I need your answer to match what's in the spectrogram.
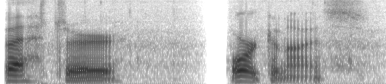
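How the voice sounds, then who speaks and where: A young Irish woman streams casual gameplay commentary, rambling, self-deprecating, and talking to herself. She takes it slowly, and the recording is rough.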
